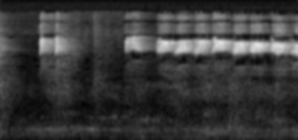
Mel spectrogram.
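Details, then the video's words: Javan bush lark song, used as a master recording for training other birds. A couple of short high chirps, then a sustained buzzy, slightly wavering high trill running steadily to the end. "MASTERAN BURUNG BRANJANGAN PARVA"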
